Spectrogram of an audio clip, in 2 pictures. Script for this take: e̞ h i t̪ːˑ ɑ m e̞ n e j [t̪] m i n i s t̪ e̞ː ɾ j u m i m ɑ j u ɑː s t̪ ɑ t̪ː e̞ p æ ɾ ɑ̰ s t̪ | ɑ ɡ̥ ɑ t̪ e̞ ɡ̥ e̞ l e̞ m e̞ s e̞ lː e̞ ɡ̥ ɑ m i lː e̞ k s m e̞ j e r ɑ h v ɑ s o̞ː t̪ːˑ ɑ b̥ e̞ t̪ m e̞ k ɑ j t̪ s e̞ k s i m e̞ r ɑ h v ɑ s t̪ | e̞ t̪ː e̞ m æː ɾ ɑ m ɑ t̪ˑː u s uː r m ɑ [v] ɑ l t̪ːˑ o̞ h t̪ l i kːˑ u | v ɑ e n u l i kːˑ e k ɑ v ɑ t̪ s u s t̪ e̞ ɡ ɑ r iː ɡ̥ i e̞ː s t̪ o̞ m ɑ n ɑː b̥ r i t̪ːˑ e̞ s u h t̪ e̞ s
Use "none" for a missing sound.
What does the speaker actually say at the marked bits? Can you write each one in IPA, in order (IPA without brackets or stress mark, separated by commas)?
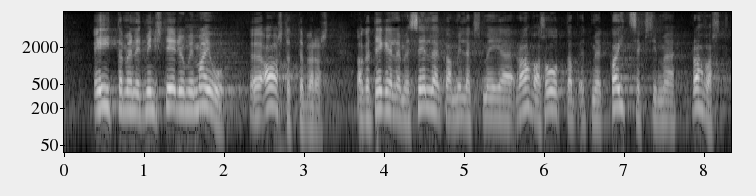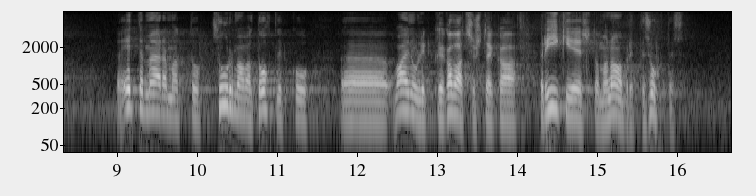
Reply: d̪, v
